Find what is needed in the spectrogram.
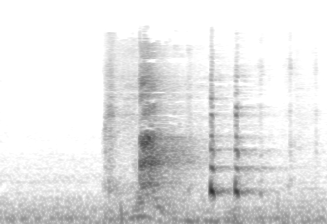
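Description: A small dog barking: one harsh, loud bark about a second in, then two quick, short yaps.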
